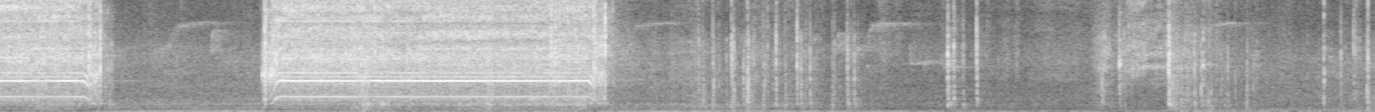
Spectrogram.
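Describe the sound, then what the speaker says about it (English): A power drill bores holes through vinyl siding during a home remodel: two loud high-pitched whirring bursts, then rattling and handling noises up close. "So we'll go ahead and drill our holes first."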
